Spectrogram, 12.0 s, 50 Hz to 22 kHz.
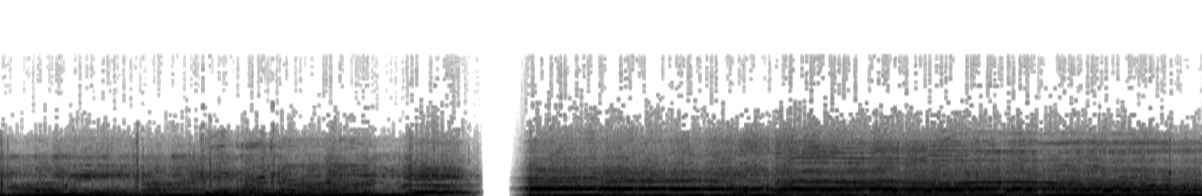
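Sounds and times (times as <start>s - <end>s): live rock music: 0.0s - 12.0s
singer holding long notes: 0.0s - 12.0s
crowd shouting: 5.2s - 12.0s.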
